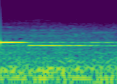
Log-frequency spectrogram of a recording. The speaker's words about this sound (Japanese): ごめんなさいちょっと救急車の音があ向こう行ったはい ごめんなさいね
